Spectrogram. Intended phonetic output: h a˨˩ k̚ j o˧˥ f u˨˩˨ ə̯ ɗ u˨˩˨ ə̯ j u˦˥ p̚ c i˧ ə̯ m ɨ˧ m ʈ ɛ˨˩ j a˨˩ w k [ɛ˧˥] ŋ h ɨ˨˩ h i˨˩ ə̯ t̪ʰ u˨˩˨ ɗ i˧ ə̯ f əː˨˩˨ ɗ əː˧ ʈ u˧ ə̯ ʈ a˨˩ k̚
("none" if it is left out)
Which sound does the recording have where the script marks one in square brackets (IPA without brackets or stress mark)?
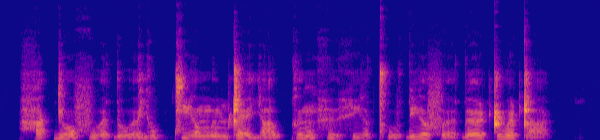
ə˧˥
